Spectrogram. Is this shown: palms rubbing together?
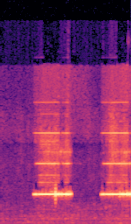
no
